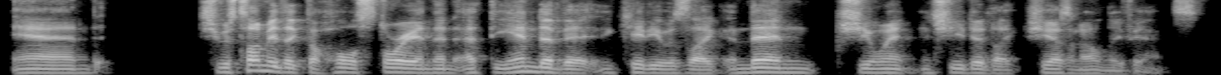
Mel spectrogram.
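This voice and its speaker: A podcast host with a lowish voice talks fast in a casual discussion. He rambles as he works through his points, leaning heavily on "like."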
